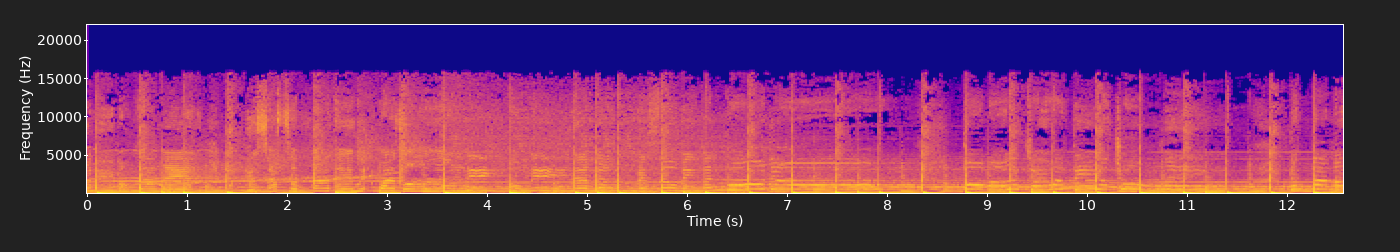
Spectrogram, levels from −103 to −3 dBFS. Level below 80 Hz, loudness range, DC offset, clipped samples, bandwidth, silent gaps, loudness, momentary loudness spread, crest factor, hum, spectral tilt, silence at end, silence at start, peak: -18 dBFS; 2 LU; under 0.1%; under 0.1%; 16 kHz; none; -15 LUFS; 5 LU; 12 dB; none; -5.5 dB/octave; 0 s; 0 s; 0 dBFS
